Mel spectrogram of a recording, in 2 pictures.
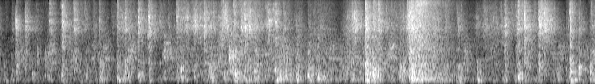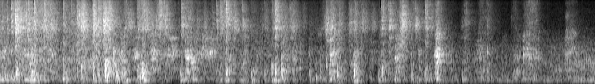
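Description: Two dogs play-fighting, whining and yipping amid quick, scrappy bursts of scuffling noise, with the loudest burst about six seconds in.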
